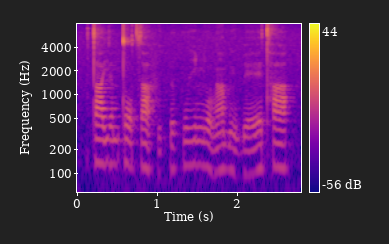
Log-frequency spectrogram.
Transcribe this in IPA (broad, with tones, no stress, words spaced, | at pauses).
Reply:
ta˦jɪ˦mto˦˨t͡sa˦˨ fi˨k͡pɪ˦ kʷiː˦ɲo˦˨lã˦ɓĩ˨ ɓeː˨˦tʰa˦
